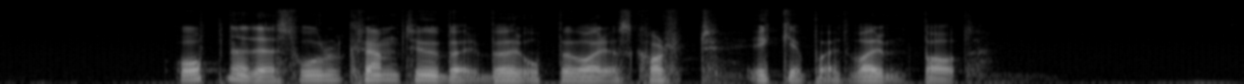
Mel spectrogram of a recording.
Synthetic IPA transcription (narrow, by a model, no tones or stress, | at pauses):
oːpnəd̪əsuːlkʰɾæːmt̪ʰʉːbə̰ɾbøːɾʊ̰p̚bəʋɑːɾəskʰɑʎt̪ɪkəpʰoːʔɛt̪ʋɑɾmt̪̚b̥ɑ̰ːd̪̥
